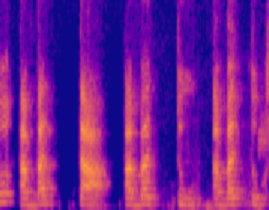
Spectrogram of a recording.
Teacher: यानी कि दाल को बदल के हमने ता बना लिया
